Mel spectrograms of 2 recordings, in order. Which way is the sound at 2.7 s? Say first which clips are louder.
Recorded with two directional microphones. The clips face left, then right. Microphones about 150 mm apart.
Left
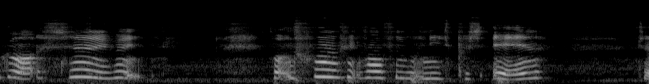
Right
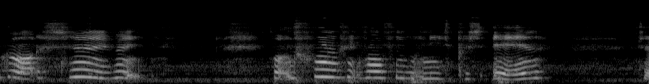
Left 2 dB; 5° left (ahead or behind).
